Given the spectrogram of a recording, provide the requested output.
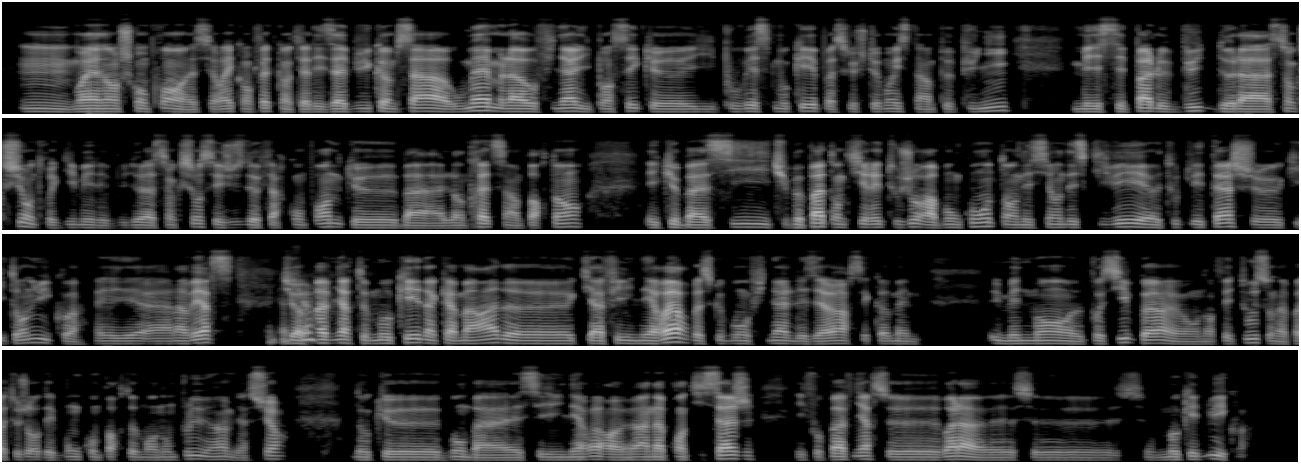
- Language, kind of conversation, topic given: French, podcast, Comment apprendre à poser des limites sans se sentir coupable ?
- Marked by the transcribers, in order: none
